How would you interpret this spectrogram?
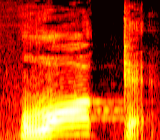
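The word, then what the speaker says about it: walk: Have four legs to वॉक। डब्ल्यू ए एल के वॉक। वॉक यहां पे जो है ना एल साइलेंट रहेगा।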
